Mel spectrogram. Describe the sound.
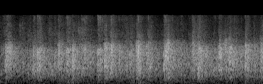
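Applause from an audience at a developer talk as a guest is welcomed on stage: dense, steady clapping fills the whole clip at an even level.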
